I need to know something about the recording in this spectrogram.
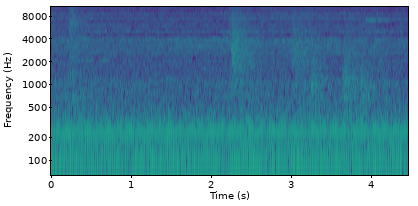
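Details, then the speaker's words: Porsche Cayenne diesel (2011–2017), after swapping a relay to fix no-start and no ECU communication: steady, even idle with a low hum, no knocks, misses or surging. Faults cleared, engine control unit now scans, car OK. "जो engine control unit पहले तो scan नहीं हो रहा था तो scan हो गया है और गाड़ी ओके हो गई"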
